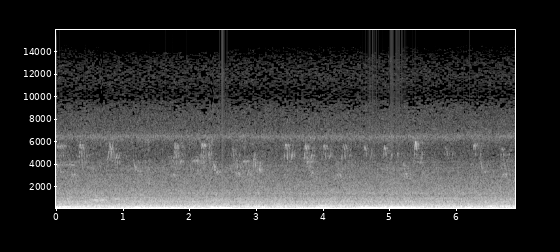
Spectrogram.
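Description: Low rumble of a vehicle idling at a standstill, heard through a hood-mounted camera, with a few louder low swells about two and a half and five seconds in, like wind buffeting the microphone.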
